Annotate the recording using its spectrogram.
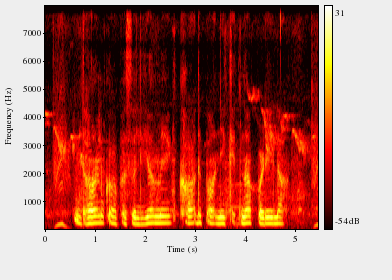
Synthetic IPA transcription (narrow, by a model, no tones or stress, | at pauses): d̪ʱaːnkapʰɐsəlijamẽkʰaːd̪paːnikɪt̪napəɽeːlaː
